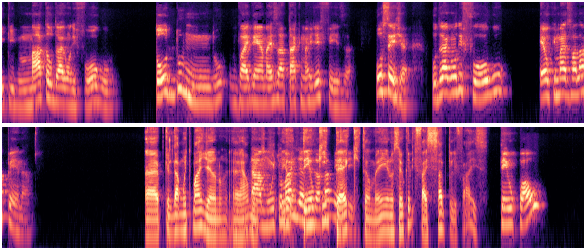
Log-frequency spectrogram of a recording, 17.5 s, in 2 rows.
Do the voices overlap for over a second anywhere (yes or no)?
yes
